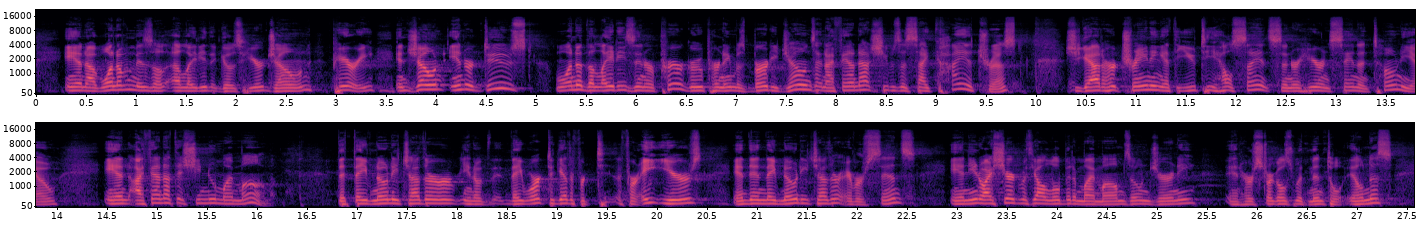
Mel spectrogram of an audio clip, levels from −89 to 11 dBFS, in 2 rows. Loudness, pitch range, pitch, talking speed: -27 LUFS, 150-185 Hz, 170 Hz, 230 wpm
